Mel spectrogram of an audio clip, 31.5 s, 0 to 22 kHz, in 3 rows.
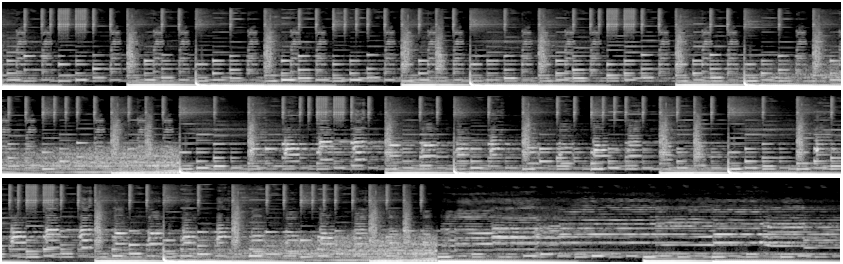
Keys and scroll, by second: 10.6 ctrl+0, 17.3 ctrl+z.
